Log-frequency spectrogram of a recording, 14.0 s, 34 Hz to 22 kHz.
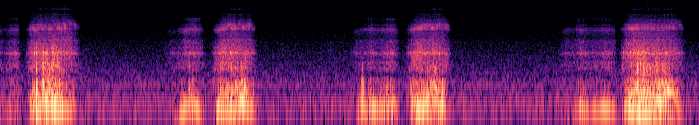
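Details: Real-time recording of a woman sleeping, very tired, no talking: loud rattling snores on paired breaths, roughly 15 breaths a minute, separated by quiet gaps; snoring in sleep.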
